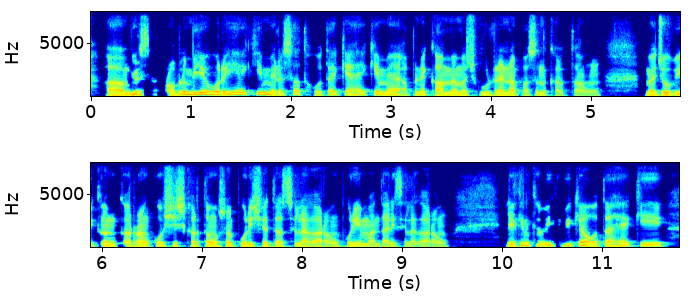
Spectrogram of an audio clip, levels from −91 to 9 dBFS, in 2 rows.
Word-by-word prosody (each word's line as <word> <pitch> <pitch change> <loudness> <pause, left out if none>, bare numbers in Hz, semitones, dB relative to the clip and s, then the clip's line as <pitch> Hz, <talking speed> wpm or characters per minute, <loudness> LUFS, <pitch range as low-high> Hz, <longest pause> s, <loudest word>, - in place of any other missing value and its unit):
अ, 110 -1 +4
मेरे 135 +6 +3
साथ 175 +3 -5
प्रॉब्लम 155 +6 +3
ये 175 +2 +6
हो 155 -3 +5
रही 155 +3 +3
है 175 0 +3
कि 180 +1 -1
मेरे 140 -4 +2
साथ 170 +4 -2
होता 120 +7 -2
क्या 145 -2 -1
है 155 +1 0
कि 150 - +2
मैं 140 +1 +2
अपने 140 0 -2
काम 115 -2 +1
में 135 - +2
मशगूल 120 +1 -2
रहना 115 +1 +3
पसंद 110 0 -3
करता 95 -1 -7
हूँ। 100 +2 -7 0.5
मैं 125 - +4
जो 130 +1 +4
भी 140 +2 0
काम 125 0 0
कर 120 - +1
रहा 120 - +3
हूँ, 125 - -2
कोशिश 120 +2 0
करता 125 +2 -1
हूँ 125 - +3
उसमें 125 +1 -1
पूरी 125 -2 +1
शिद्दत 115 -1 -1
से 115 +1 -3
लगा 105 0 +1
रहा 105 -1 -3
हूँ, 110 +1 -4
पूरी 110 -2 0
ईमानदारी 105 +2 -2
से 110 -2 -8
लगा 105 +1 -4
रहा 105 -1 -5
हूँ। 110 - -9 0.6
लेकिन 150 +4 +1
कभी-कभी 145 +4 -1
क्या 150 -1 +3
होता 130 +2 +2
है 140 +1 +1
कि 140 -1 -2
125 Hz, 270 wpm, -23 LUFS, 115-145 Hz, 0.6 s, ये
